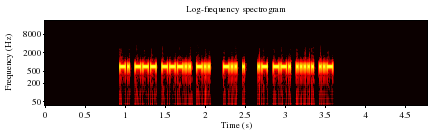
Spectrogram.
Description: Morse code, heard as a keyed tone, about 45 wpm, 700 Hz. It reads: NO8D DE AG5U
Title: USA Callsign DE Callsign - 4 Characters - 50wpm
